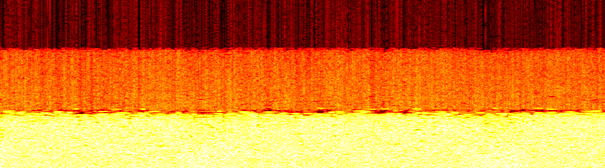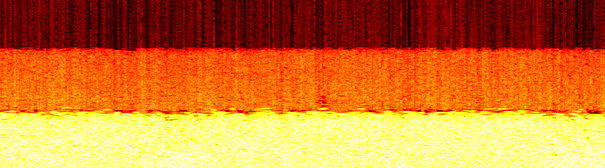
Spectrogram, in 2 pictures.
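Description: Loud, steady static hiss like white noise, masking every other sound.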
